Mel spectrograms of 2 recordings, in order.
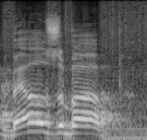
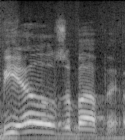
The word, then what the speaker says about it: Beelzebub: By Beelzebub. Or some people, they pronounce it Beelzebub.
